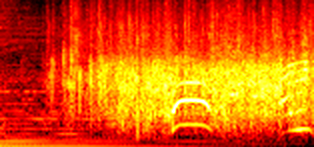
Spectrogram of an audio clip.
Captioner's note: audience applause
